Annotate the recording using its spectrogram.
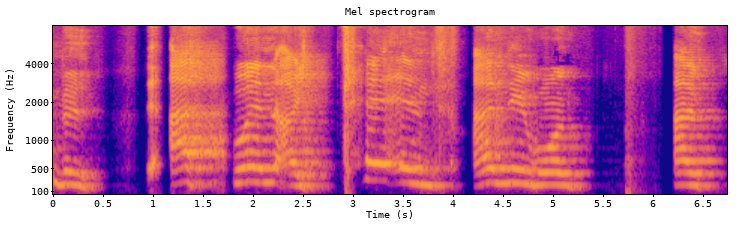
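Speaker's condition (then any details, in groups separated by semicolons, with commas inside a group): Ataxic cerebral palsy; affects talking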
